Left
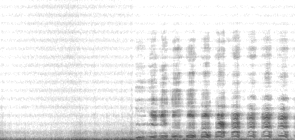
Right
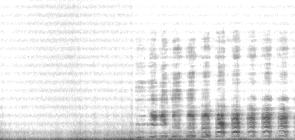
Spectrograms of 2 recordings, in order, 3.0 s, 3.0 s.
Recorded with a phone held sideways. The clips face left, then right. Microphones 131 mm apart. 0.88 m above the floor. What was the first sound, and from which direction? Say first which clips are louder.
Laughter: left 6 dB; 30° left (ahead or behind).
